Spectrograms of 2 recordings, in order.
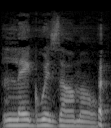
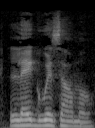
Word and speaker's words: Leguizamo: Leguizamo. That is how you say his name. Leguizamo. It's almost like an Italian dish. Leguizamo. Say it with me now. Leguizamo. Bye. Bye. Leguizamo.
